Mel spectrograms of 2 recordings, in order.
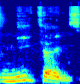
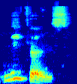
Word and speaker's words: Necaise: It's Necaise, like a kneecap and a briefcase. Necaise. Ah. Necaise. Yeah. Thank you. Like Nico Case, except no O.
